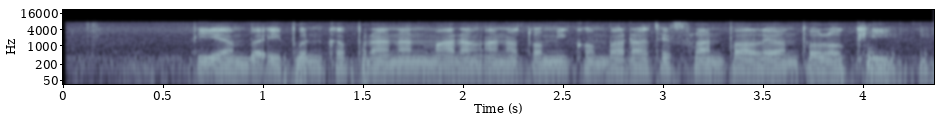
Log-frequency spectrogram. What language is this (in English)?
Javanese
